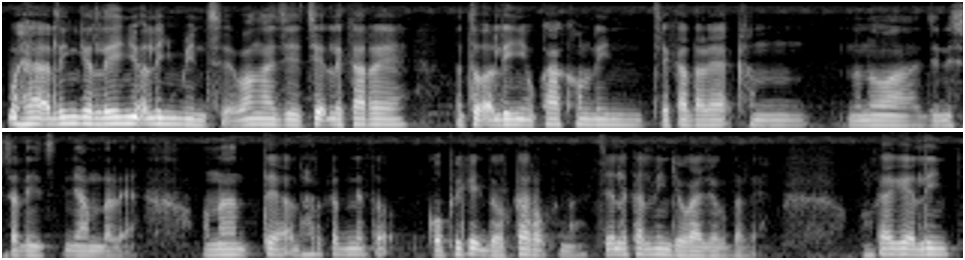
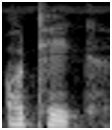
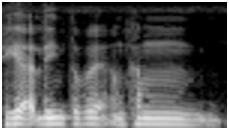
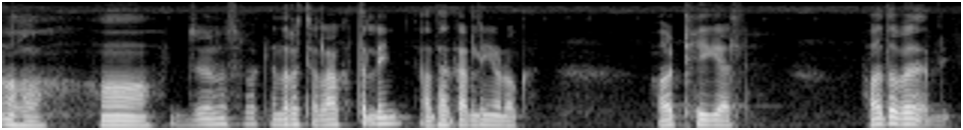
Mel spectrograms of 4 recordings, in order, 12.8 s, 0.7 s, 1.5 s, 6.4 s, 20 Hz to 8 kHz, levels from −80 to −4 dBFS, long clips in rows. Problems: background sounds at intervals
